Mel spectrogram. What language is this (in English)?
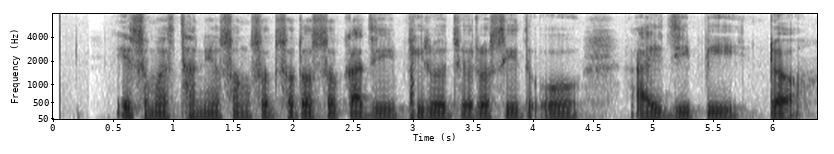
Bangla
